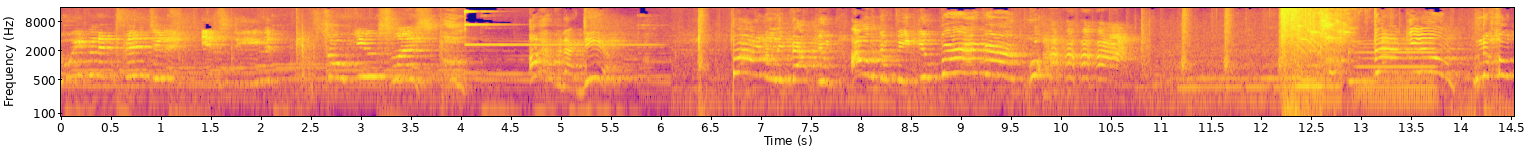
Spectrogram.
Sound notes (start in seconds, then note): 4.0 ding; 9.6 laughing; 11.3 vacuum whirring; 12.2 glass breaking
